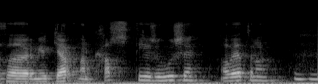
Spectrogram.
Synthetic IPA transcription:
θaðɛɾmjœːcɛɾt̪nankʰal̥t̪iɛs̬ɔhuːsɪawvɛːt̪ʏna

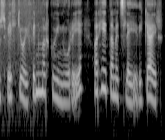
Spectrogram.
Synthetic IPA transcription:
msfɪl̥cɪɔɣifɪnːmœr̥kʏinɔːɾɪ̰jɪ | vaɾ̥ɦɪːt̪amɛðsleːjɪðicaːjɾ̥

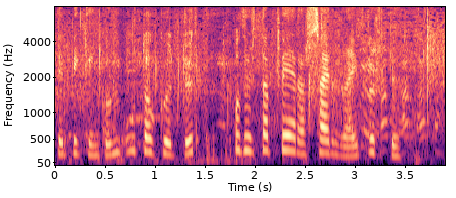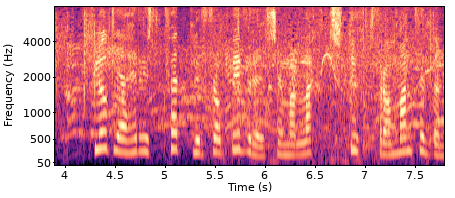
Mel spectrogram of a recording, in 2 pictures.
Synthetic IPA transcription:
ɪpɪcːiŋkʏmuːt̪awkʏːt̪ʏɾɔɣθʏr̥t̪aðpɛːɾasajɾðaipʏr̥t̪ʏ | fljoːwt̪lɛɣaɦeɾðɪst̪kʰvɛt̪lʏɾ̥fɾawpɪvɾɛðsɛmvaɾlaxt̪st̪ʏxt̪fɾawmanːfɪlt̪an

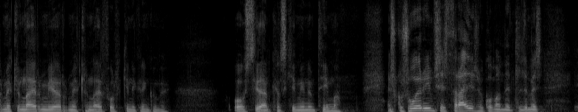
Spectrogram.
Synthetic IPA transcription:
ɾmɪhklʏnaːjɾmjœɾmɪhklʏnaːjɾ̥fowl̥cɪnikʰɾiŋkʏmɪ | ɔɣsiːðankʰanscɪmiːnʏmt̪ʰiːma | ɛnskɔsɔɛɾʏimsɛsθɾaːjðɪsɛmɾkʰɔːmat̪nɪt̪ʰɪlʰames

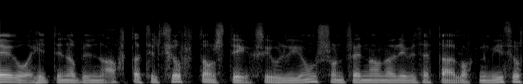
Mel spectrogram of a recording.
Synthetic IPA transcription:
ɛɣɔɣɦɪt̪ːɪnawp̬ɪlɪnʏawht̪at̪ʰɪlθjowr̥t̪a̰wnst̪ɪɣsɪ̰ɣʏɾðʏjownsɔnfɛɾnawnavɾɪvɪ̥θɛht̪a̰lʔɔhknʏmiðθjo̥

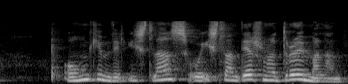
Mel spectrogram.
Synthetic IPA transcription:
ɔhuncʰɛːmʏt̪ʰɪlist̪lansɔɣist̪lant̪ɛɾ̥svɔːnat̪ɾœːɥmalan

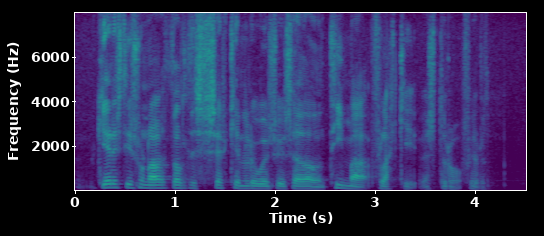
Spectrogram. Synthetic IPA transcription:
cɛːɾɪst̪iswɔːnat̪alt̪ɪssɛr̥cʰɛnalœːɣʏɛnsɔθɛðaðʏnt̪ʰiːmaflahcɪ̰vɛ̰st̪ʏɾa̰ɣfjo̰wɾðʏn

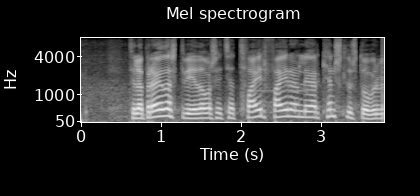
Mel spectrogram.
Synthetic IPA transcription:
t̪ʰɪlaðpɾɛɣðast̪vɪðawasɛjt̪jat̪ʰvaːjɾ̥faːjɾanlɛɣaɾ̥cʰɛnst̪lʏst̪ɔːvʏɾv

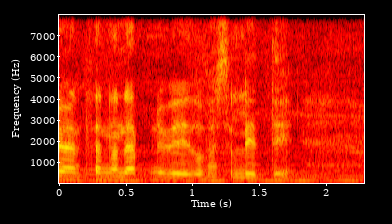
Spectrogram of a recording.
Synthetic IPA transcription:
ɛnθɛnːanɛpnɪvɪðɔθɛsːalɪːt̪ɪ

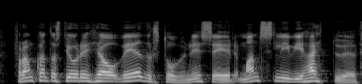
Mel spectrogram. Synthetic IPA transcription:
fɾamkʰant̪ast̪joːwɾɪçawvɛːðʏɾ̥st̪oːvʏnːɪseːjɪɾmansliːviɦajht̪ʏɛv

